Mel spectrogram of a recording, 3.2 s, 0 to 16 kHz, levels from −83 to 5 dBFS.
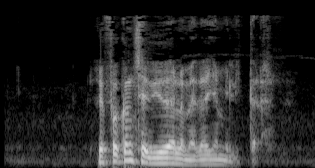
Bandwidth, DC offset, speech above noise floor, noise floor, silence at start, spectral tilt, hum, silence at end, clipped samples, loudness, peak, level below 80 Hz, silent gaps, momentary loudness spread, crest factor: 11.5 kHz; under 0.1%; 40 dB; -57 dBFS; 1 s; -6 dB/octave; none; 0.45 s; under 0.1%; -17 LUFS; 0 dBFS; -50 dBFS; none; 17 LU; 20 dB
